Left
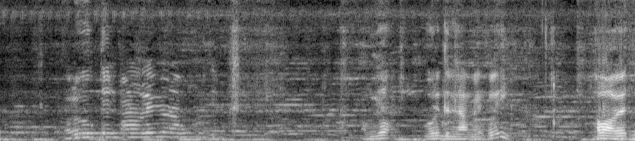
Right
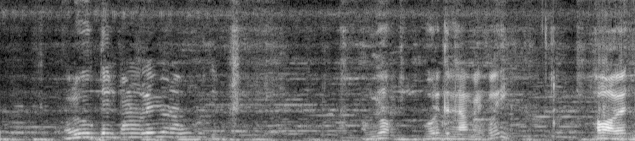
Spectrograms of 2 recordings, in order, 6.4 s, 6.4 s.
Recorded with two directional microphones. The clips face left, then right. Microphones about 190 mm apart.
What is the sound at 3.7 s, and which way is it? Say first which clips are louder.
Speech: left 2 dB; 30° left (ahead or behind).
